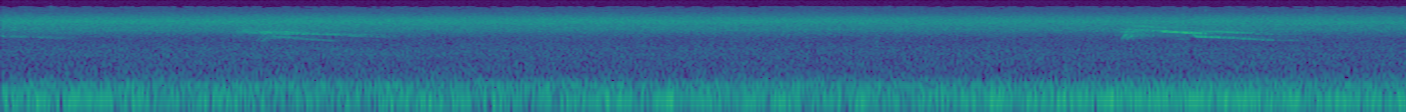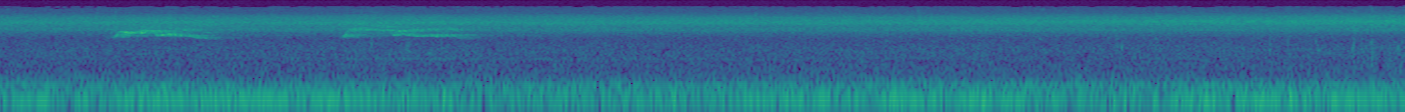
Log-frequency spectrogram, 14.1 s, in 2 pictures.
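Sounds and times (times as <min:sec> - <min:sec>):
songbird chirping: 0:07.6 - 0:09.4.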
